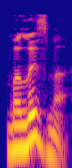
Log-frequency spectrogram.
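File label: "melisma", British English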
